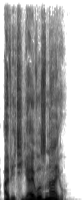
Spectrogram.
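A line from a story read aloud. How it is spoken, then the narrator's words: Startled exclamation. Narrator (Russian): Алекс невольно вздрогнула и воскликнула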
